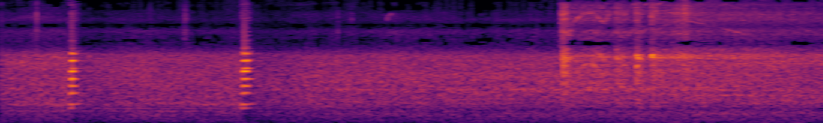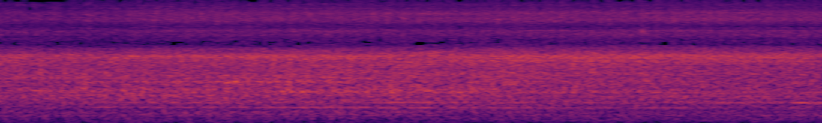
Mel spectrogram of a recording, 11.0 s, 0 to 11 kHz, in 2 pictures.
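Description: Remote start of a 2014 Chrysler 300C's 5.7-litre Hemi V8: two short horn chirps, then about four seconds in the engine cranks and catches and settles into a steady idle.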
